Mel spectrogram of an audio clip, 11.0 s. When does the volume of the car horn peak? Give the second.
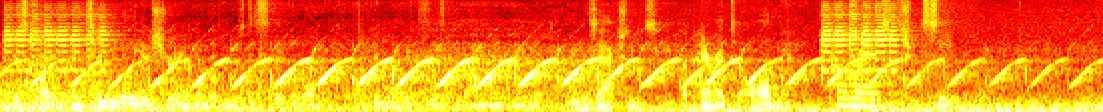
9 s.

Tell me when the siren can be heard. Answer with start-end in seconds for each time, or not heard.
0.1-11.0.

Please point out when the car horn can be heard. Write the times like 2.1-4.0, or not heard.
0.0-1.2, 8.2-9.0.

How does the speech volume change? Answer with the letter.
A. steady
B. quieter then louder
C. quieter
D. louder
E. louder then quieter
B.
